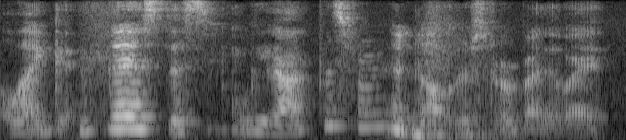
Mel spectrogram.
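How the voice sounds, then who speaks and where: A woman's voice: fairly high pitch, wildly swooping pitch, moderate pace, darkish tone, faint music behind. A woman book vlogger chatting casually to camera at home, playful, with lots of fillers and jokey asides. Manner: chatty and playful, many "like" and "you know" fillers.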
